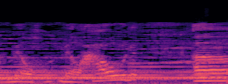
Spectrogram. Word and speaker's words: Milhaud: So Darius Milhaud, I think is how you pronounce his name. I'm not sure. Milhaud.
